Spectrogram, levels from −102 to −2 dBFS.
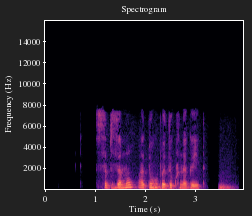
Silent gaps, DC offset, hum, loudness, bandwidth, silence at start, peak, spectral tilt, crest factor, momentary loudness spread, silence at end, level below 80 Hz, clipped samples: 3.40-3.46 s; under 0.1%; none; -31 LUFS; 8 kHz; 1.05 s; -14 dBFS; -7.5 dB/octave; 20 dB; 17 LU; 0.25 s; -62 dBFS; under 0.1%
